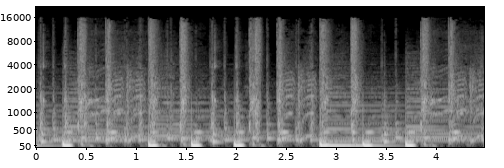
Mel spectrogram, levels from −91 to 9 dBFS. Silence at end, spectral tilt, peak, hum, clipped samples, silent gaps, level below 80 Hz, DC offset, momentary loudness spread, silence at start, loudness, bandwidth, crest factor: 0 s; -5.5 dB/octave; 0 dBFS; none; under 0.1%; none; -16 dBFS; under 0.1%; 6 LU; 0 s; -17 LUFS; 16 kHz; 14 dB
